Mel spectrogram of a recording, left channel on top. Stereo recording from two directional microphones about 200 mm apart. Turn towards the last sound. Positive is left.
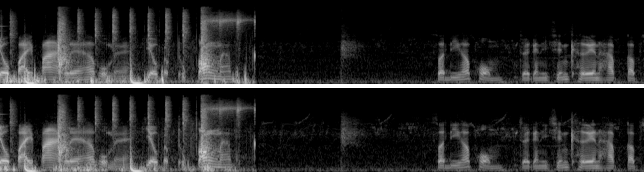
turn(degrees=0)  # may be behind; listen again after turning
